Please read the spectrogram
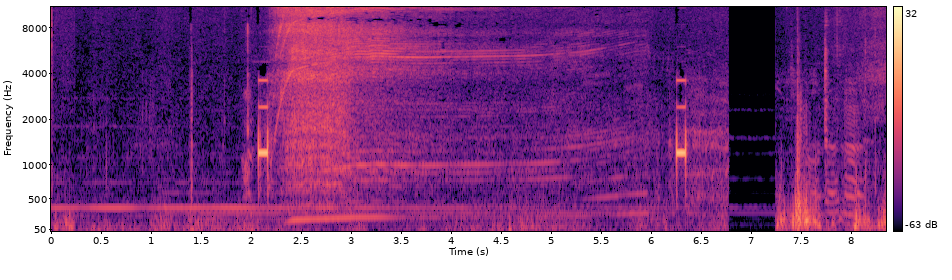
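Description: Electric motor of an F5B RC glider spinning up with a rising whine and a rush of air after a short beep, then running on and fading. A second short beep comes about six seconds in, and the sound cuts off shortly after, before a voice near the end.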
